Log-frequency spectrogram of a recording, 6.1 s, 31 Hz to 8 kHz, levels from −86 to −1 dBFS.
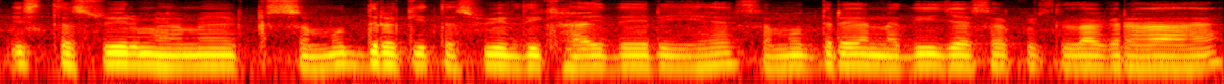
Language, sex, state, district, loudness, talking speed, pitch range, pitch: Hindi, male, Maharashtra, Aurangabad, -30 LUFS, 195 wpm, 105-115 Hz, 110 Hz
